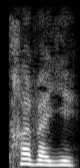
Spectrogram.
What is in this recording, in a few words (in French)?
"travailler", frances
